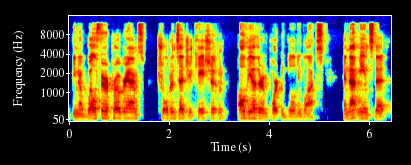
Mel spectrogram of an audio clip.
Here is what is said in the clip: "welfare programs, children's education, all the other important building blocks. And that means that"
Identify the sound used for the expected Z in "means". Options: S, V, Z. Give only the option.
Z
